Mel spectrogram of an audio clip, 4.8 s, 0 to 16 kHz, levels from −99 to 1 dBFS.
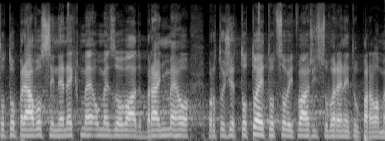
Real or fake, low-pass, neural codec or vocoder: real; 14.4 kHz; none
